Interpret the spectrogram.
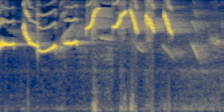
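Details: Oriental magpie-robin (kacer) pouring out persistent song: a sustained whistle then rapid high, looping notes repeated in quick succession, with a couple of soft clicks.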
